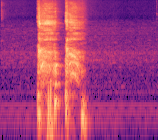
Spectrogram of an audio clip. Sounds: Cough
